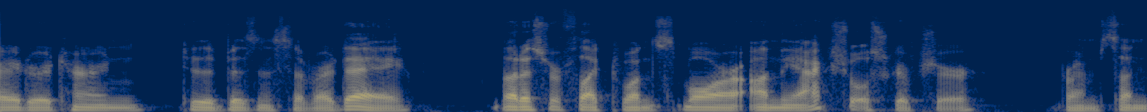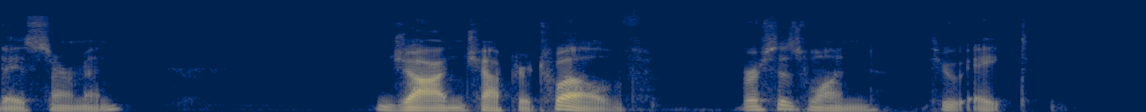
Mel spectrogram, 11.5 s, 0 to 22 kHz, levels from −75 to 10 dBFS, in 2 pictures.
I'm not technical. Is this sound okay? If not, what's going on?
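No, not quite. Three short patches sound rough and fuzzy: right after "to return to the" (1.29 to 1.71 s), between "once more on the" and "scripture from" (around 4.1 s), and at 9.63 to 9.89 s. Each is a lost packet rebuilt from error correction. Bits of audio went missing in transit, and a low-quality backup copy filled the gap, so nothing drops out, but those moments sound grainier.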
